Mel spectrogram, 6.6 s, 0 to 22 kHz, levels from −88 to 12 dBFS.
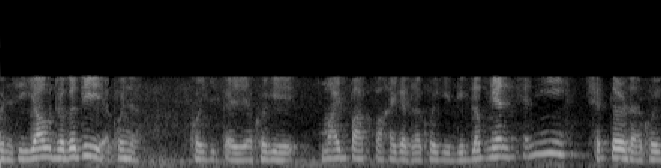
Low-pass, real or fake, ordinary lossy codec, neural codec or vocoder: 7.2 kHz; fake; AAC, 16 kbps; codec, 16 kHz, 4 kbps, X-Codec, WavLM features, trained on Multilingual LibriSpeech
